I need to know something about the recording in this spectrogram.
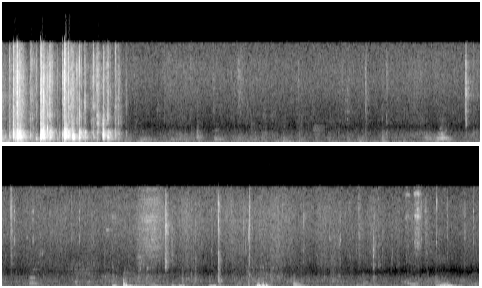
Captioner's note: applause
